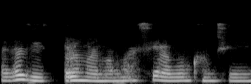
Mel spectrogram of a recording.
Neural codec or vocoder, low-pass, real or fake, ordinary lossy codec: codec, 44.1 kHz, 1.7 kbps, Pupu-Codec; 7.2 kHz; fake; Opus, 16 kbps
